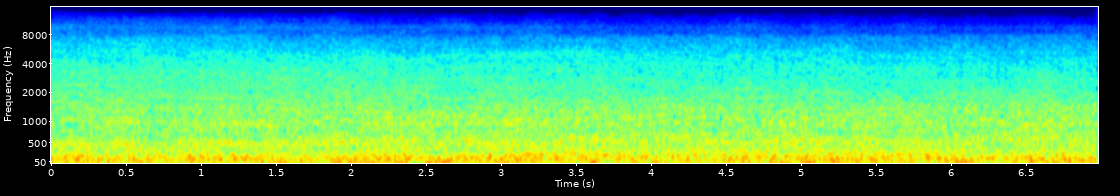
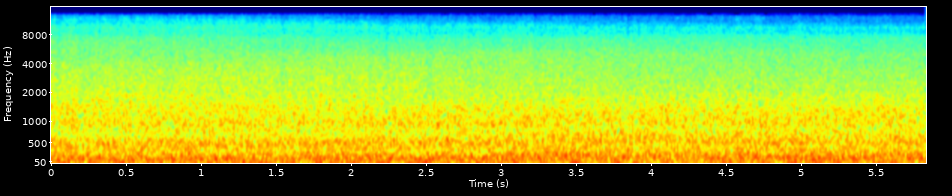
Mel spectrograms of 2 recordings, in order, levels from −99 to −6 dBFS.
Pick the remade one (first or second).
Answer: first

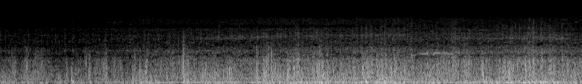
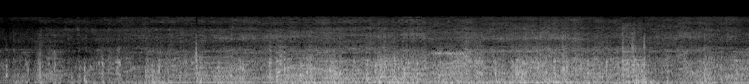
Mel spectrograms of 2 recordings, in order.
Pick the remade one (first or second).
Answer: second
